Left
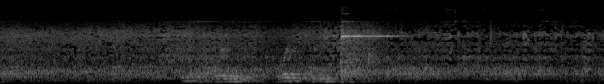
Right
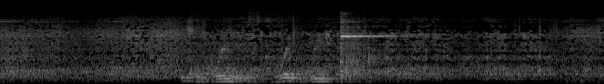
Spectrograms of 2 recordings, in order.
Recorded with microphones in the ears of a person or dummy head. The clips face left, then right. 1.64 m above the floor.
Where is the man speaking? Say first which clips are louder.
Right 3 dB; 60° right (ahead or behind), 5 m.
